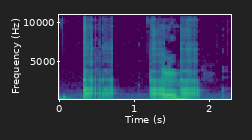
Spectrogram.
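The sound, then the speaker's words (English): Two fairly loud burps: a short rumbling one, then after a brief pause a longer, more drawn-out and tonal belch. “I'm burping a lot.”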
